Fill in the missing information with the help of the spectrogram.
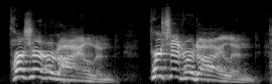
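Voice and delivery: "Prince Edward Island" run together, loud and high; proud loud islander cry of "Prince Edward Island"; mouth full of potatoes. Shown as a demonstration. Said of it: "like your mouth is full of russet Burbank potatoes".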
